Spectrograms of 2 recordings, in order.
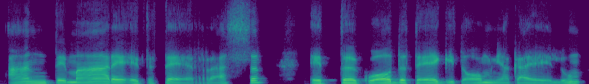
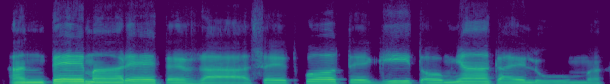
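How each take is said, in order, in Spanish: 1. Las palabras llevan su acento normal de todos los días. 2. El acento sigue el pulso del verso, no el acento de la palabra. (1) "la lectura normal es" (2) "En poesía sería algo como"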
